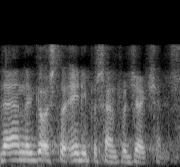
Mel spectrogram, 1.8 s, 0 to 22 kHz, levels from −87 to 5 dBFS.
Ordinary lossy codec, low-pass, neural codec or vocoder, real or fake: AAC, 32 kbps; 7.2 kHz; none; real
